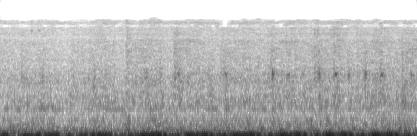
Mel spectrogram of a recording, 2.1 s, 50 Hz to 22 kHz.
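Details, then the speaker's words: C4 Chevrolet Corvette recovered from a Florida swamp, first drive: low uneven idle that surges and stumbles with no steady beat; cause not yet known; rough running. "boy she is not happy"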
